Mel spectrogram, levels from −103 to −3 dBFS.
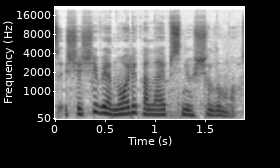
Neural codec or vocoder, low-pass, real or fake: vocoder, 44.1 kHz, 128 mel bands every 256 samples, BigVGAN v2; 19.8 kHz; fake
